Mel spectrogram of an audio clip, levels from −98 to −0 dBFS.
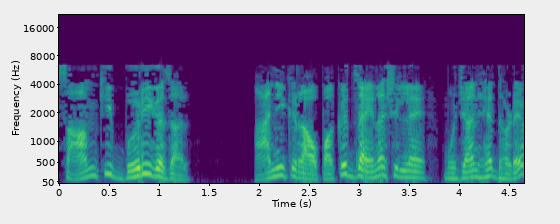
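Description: From start to finish the speech is band-limited, with nothing above about 6.3 kHz, and carries plainly audible smearing and a warbling, fizzy texture on sibilants. This is likely AAC compression, with the dull top end and coarse quantisation pointing to AAC-LC at a low bitrate, near 28 kbps.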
